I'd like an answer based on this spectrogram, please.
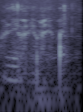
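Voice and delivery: breathy, barely audible whisper. Real, not acted. Gamer whispering to herself mid-match, whisper. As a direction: whisper it to yourself. Player mutters under breath.

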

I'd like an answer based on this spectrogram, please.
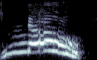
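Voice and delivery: drawn-out, high, loud cry; high falsetto shout of dismay; panicked rabbit. Acted. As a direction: wail it in hammed-up cartoon alarm. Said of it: "and the rabbit goes".

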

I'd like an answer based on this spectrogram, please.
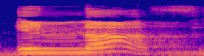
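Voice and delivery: loud sharp order; stern command. A narrator's reading. Head mouse silences the crowd, loud stern order. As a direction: cut the crowd off.

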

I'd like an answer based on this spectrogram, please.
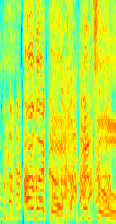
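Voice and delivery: high, very slow silly parody; Mister Lynch as Junior. Acted. Coach wants teacher as other kid, mocking impression. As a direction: stretch it out in a mock-kid voice. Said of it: "Mister Lynch as the other kid".

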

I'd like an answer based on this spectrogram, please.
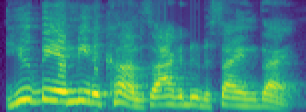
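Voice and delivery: high, loud bold appeal; bold Peter. Acted. Peter challenges the Lord from the boat, loud and high. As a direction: call up boldly to the Lord. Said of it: "Peter said".

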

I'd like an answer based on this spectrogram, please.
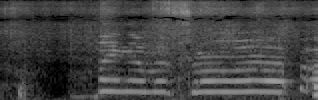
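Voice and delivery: put-on high queasy child voice; nauseated child. Sick child warns mom she'll throw up, high and queasy. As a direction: sound like you're about to be sick.

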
